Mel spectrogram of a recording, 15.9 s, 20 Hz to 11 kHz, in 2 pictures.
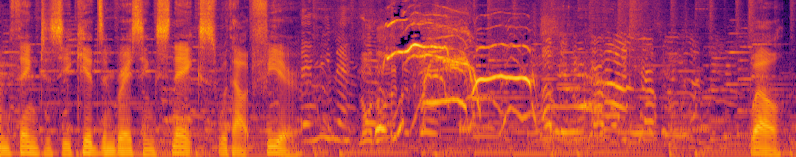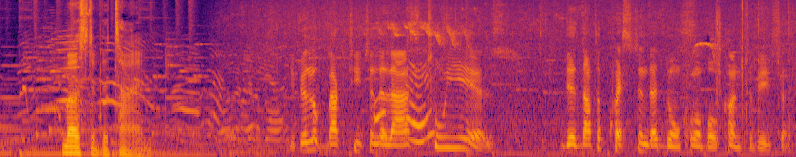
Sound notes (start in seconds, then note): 3.7 screams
